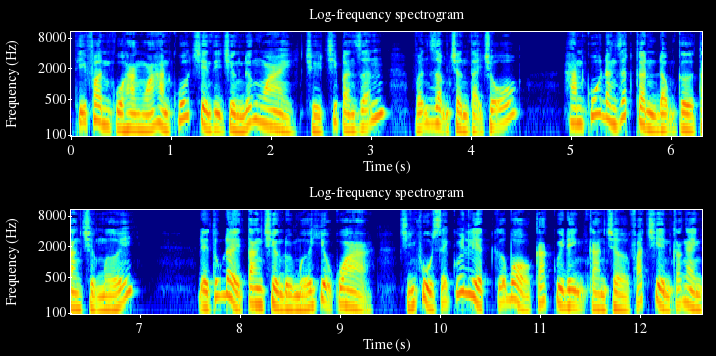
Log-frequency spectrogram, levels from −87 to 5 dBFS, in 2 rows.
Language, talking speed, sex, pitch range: Vietnamese, 265 wpm, male, 125-175 Hz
